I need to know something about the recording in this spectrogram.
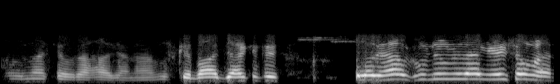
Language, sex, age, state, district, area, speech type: Hindi, male, 60+, Uttar Pradesh, Mirzapur, urban, conversation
